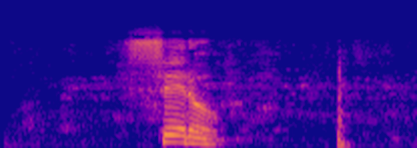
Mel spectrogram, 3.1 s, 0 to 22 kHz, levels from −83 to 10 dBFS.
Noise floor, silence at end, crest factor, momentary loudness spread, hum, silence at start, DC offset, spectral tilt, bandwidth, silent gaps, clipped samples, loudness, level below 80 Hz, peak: -60 dBFS; 0.55 s; 20 dB; 22 LU; none; 0.95 s; under 0.1%; -3.5 dB/octave; 10 kHz; none; under 0.1%; -21 LUFS; -58 dBFS; -8 dBFS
